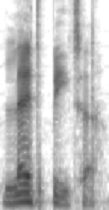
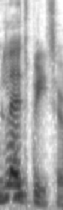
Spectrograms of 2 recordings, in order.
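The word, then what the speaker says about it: Leadbeater: lets you name things it's probably lead beta because it's spelled l-e-a-d i'm sorry but lead is spelt the same way and lead beta is a lot funnier kim ledbeter is the sister of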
